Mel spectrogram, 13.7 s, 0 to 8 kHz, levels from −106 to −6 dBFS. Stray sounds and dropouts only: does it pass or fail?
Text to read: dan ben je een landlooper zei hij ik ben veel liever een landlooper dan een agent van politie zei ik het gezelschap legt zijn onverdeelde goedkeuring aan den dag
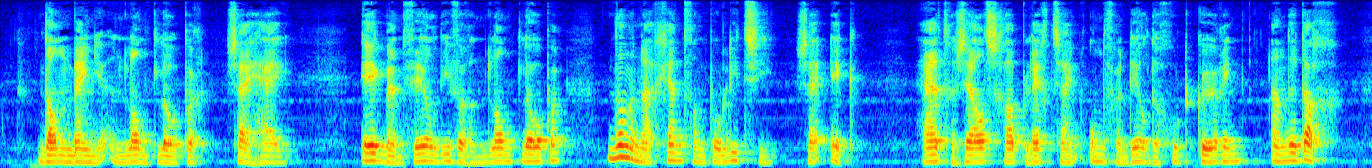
pass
